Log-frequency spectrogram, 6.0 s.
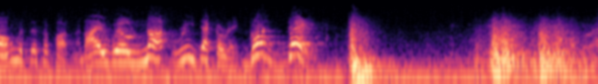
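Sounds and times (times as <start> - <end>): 
speech: 0.2 - 3.2
door falling off its hinges: 4.8 - 5.9.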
